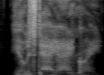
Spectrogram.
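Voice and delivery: soft, unvoiced whisper spoken close into the mic.

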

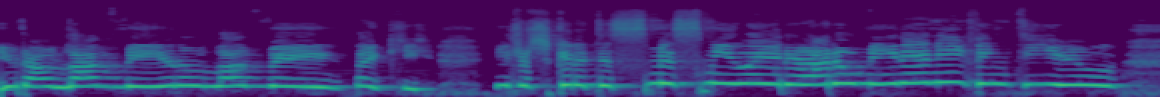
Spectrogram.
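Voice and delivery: very high, constant screaming whine. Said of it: "constantly screaming".

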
